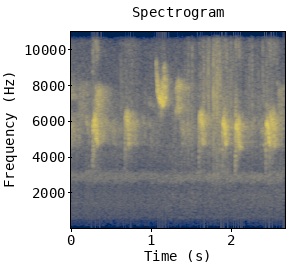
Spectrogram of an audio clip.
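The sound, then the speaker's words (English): A white-throated sparrow in a park gives a string of short, sharp, high call notes, about eight in under three seconds at an uneven pace, fairly clear against a quiet background with no talking. “And my ears are telling me, oh, the white-throated sparrows are back, just from hearing their call notes.”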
